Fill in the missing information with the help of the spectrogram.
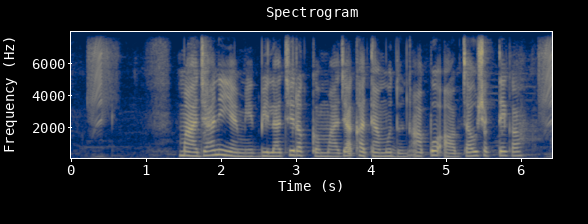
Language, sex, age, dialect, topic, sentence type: Marathi, female, 18-24, Standard Marathi, banking, question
